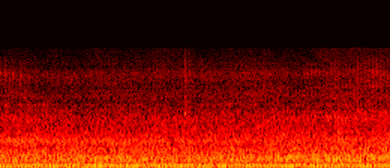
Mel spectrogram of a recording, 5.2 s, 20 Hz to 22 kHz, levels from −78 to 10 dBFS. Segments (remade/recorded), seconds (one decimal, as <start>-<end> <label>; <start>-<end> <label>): 0.0-0.9 recorded; 0.9-1.8 remade; 1.8-2.7 recorded; 2.7-3.3 remade; 3.3-5.2 recorded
